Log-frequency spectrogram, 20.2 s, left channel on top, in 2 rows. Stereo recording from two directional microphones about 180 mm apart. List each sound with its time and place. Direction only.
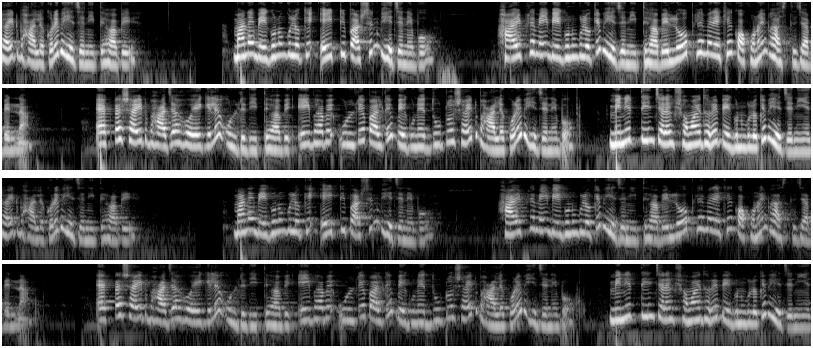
0.0 s a woman's voice: 40° left (ahead or behind)
2.9 s speech: 45° left (ahead or behind)
3.3 s a woman's voice: 35° left (ahead or behind)
11.3 s a woman's voice: 45° left (ahead or behind)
